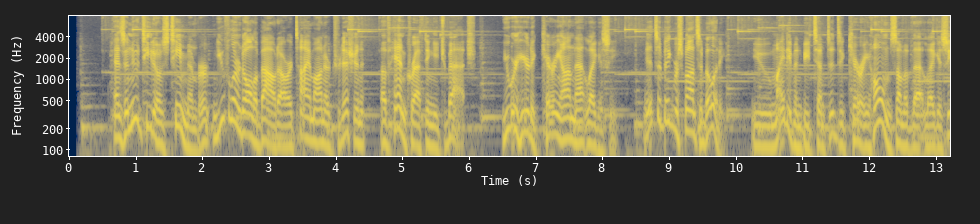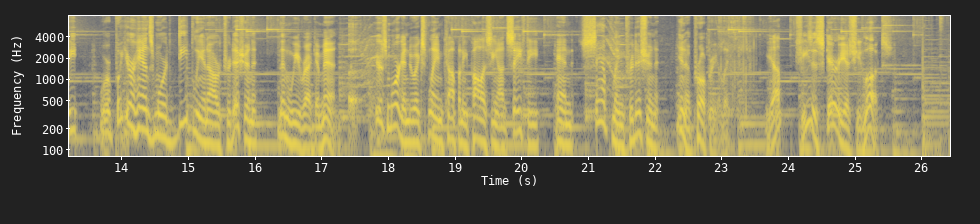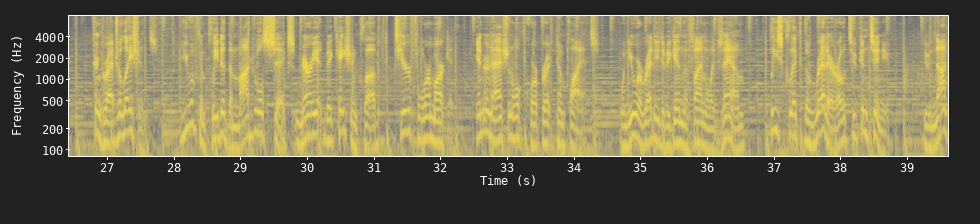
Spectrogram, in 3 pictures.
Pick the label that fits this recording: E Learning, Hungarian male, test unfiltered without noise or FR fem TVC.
E Learning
